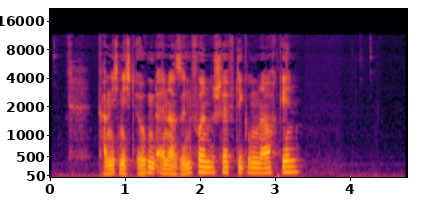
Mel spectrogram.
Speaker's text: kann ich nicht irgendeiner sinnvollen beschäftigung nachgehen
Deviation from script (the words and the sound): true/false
false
